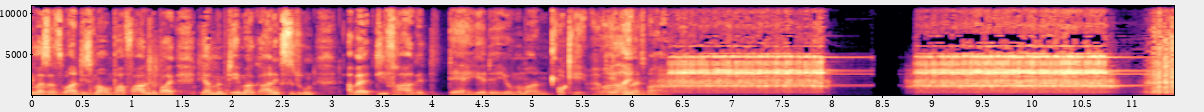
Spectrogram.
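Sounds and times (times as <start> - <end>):
speech: 0.0 - 6.7
loud telephone bell ringing before an answering machine message: 6.4 - 11.4.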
